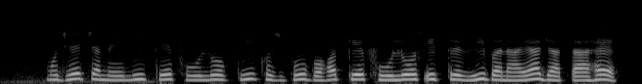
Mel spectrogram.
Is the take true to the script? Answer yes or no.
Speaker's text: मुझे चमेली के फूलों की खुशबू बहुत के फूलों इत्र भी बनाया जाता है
yes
